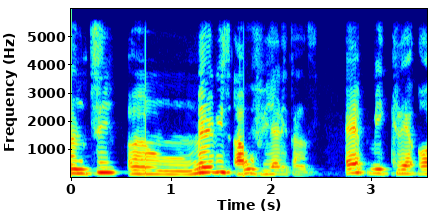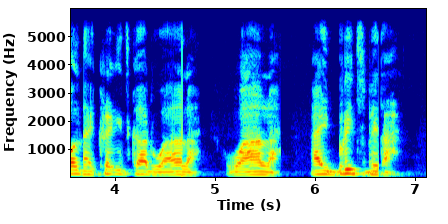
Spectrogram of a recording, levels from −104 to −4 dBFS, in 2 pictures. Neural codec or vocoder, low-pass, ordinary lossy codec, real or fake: none; 5.4 kHz; none; real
